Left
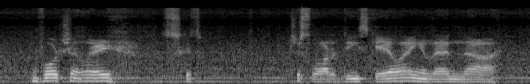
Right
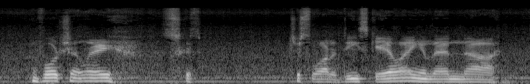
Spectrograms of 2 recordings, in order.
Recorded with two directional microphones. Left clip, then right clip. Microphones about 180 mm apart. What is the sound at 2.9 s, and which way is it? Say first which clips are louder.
Speech: even; 25° right (ahead or behind).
